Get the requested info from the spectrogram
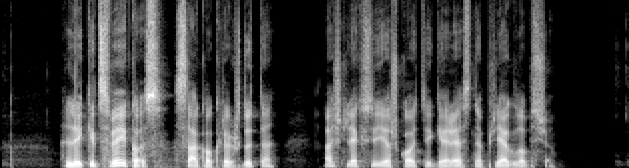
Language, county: Lithuanian, Vilnius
